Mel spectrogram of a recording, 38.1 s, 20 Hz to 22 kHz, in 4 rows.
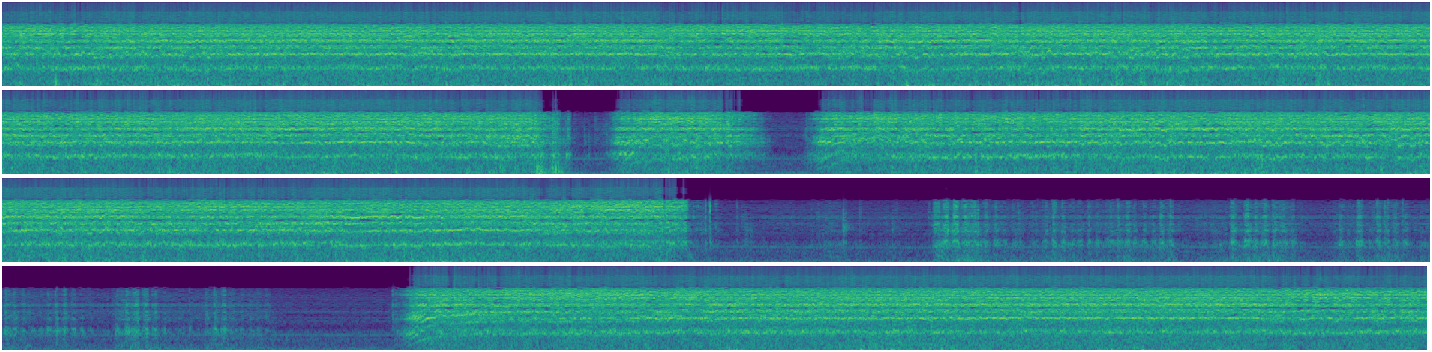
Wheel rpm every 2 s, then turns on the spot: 220, 230, 230, 230, 230, 230, 170, 100, 210, 220, 220, 180, 10, 20, 20, 50, 210, 230, 230.
24-30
